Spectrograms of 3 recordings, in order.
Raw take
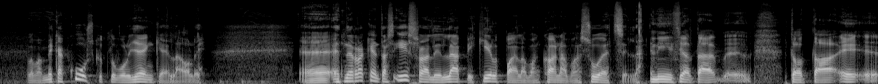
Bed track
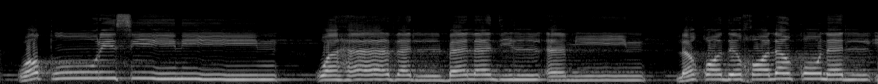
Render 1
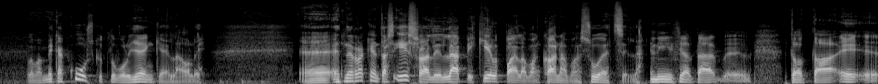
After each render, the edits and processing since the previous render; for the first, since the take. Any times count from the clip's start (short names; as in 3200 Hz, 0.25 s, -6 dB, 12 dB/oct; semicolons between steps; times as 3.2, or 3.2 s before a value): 3.78–5.56 overdrive pedal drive 12 dB, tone 6600 Hz, clips at -3.5 dBFS; 6.31–7.87 air absorption 170 m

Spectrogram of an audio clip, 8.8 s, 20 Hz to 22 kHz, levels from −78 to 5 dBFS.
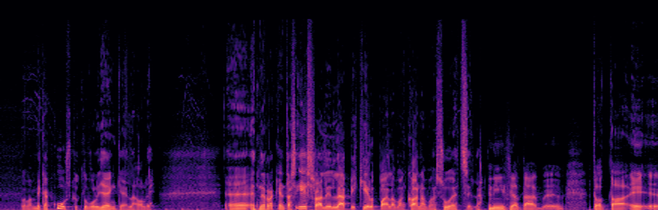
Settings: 0.96–1.85 high shelf 5200 Hz +5.5 dB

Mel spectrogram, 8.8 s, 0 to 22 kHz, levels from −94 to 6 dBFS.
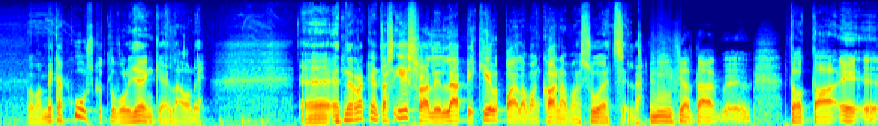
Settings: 6.3–6.81 overloaded stage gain 15.5 dB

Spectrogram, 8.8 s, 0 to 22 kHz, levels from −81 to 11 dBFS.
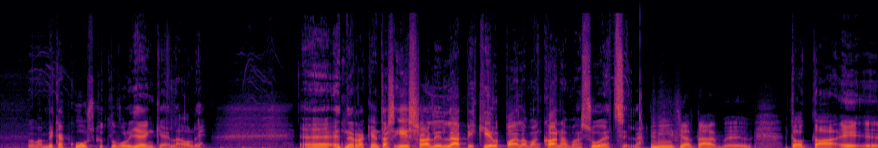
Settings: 4.52–6.4 high shelf 9400 Hz +6.5 dB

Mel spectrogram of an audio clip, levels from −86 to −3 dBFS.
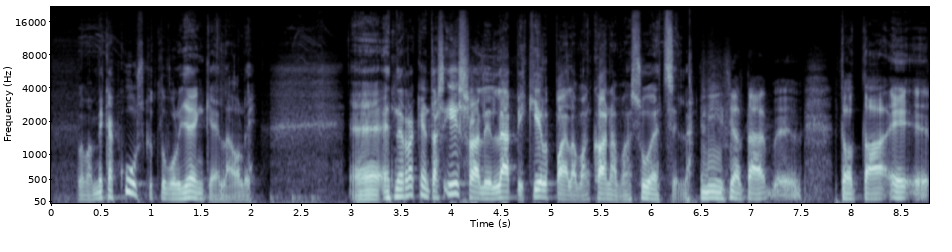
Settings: gate with hold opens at -38 dBFS; dynamic EQ 2700 Hz, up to +4 dB, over -37 dBFS, Q 1.4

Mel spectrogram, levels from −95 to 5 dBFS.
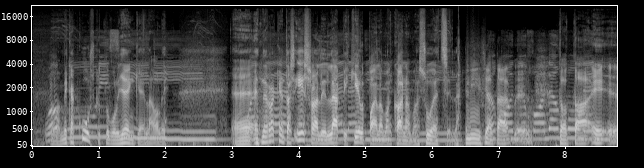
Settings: add bed track -3 dB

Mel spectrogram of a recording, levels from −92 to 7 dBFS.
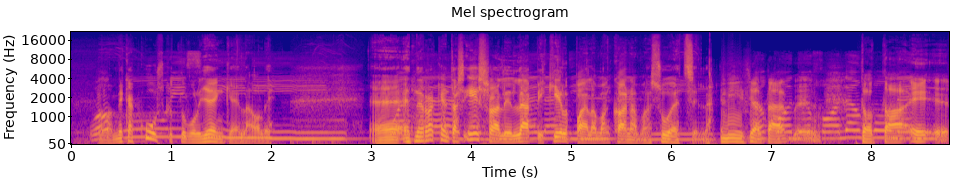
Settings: gain +3.5 dB; limiter -2 dBFS, peak gain reduction 2.5 dB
